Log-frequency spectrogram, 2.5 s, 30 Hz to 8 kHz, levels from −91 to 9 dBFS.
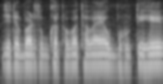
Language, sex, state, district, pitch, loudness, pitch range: Chhattisgarhi, male, Chhattisgarh, Sarguja, 110 Hz, -18 LUFS, 110-115 Hz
